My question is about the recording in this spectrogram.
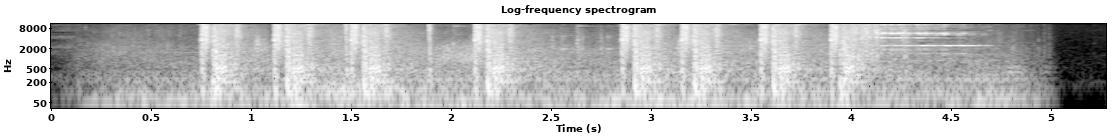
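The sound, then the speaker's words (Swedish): An M1 Garand rifle fires about eight loud shots in quick, slightly uneven succession, each a sharp crack, ending with a brief bright metallic ring. No one speaks. “Och majoriteten av de som skickade in hade svarat rätt på det, alltså Emmet Garand.”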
